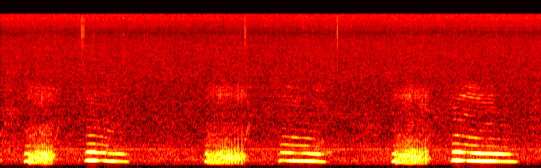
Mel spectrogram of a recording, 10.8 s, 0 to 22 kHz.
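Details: Snoring in sleep: rough rattling snore on each inhale, then a whistling, whining exhale; about 16 breaths a minute.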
